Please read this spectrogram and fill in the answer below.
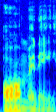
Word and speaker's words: Almony: he said to me, just think of all money. It's Almony.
